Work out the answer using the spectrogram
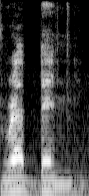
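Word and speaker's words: Reventón: I remember someone was trying to debate me that the Reventon, or it's Reben, right? With a V, but you pronounce it like that.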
